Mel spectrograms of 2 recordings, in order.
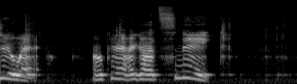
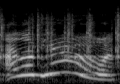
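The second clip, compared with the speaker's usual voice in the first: tender; 9 semitones higher, 4 dB louder than usual. Real, not acted. Tender sign-off to viewers.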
